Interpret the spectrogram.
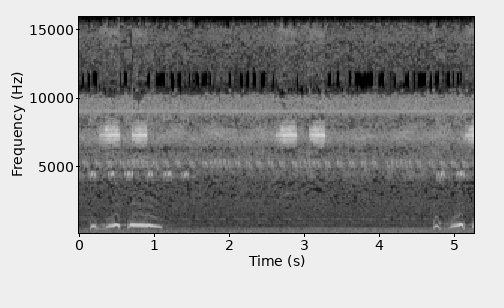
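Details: Spotted dove, 2020, stuttering 'gagap' style: one phrase of two clipped notes and a longer coo at the start, quiet, then another phrase beginning at the end. Insect pulses continue.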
